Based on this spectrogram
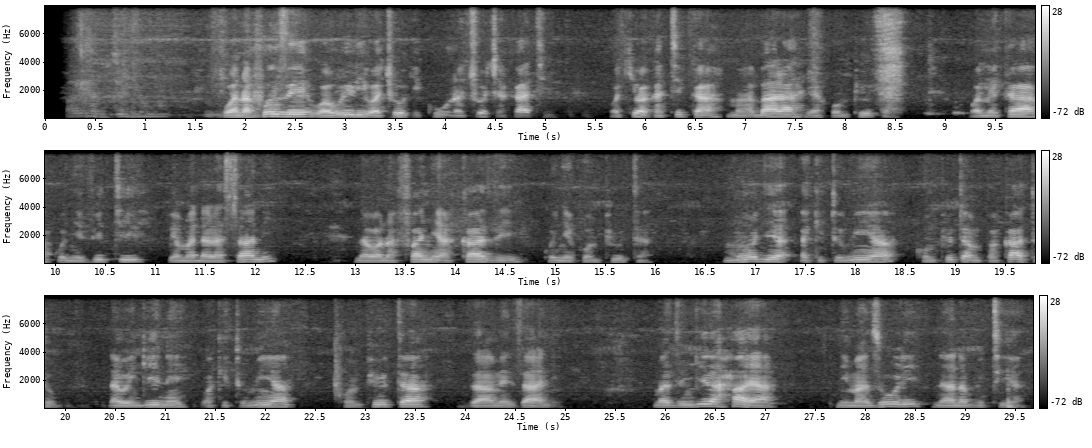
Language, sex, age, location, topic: Swahili, male, 25-35, Dar es Salaam, education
